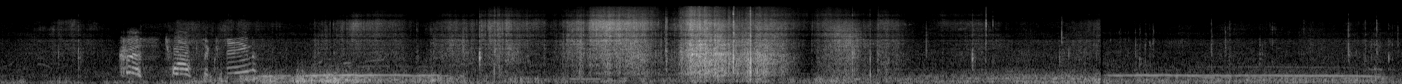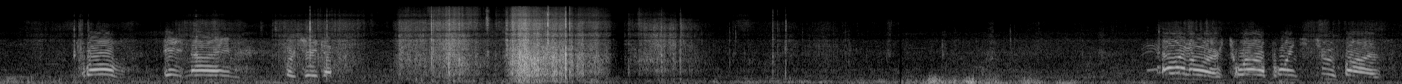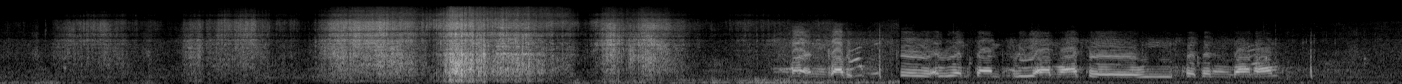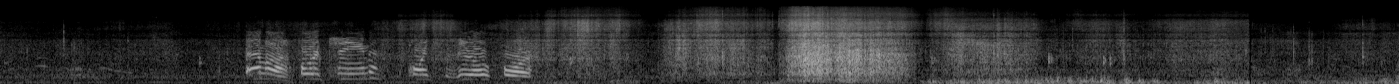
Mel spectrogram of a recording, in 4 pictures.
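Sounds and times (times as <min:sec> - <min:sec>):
ski edges scraping on snow: 0:00.4 - 0:10.0, 0:10.6 - 0:23.0, 0:25.6 - 0:37.0, 0:41.5 - 0:56.0
raised voices calling out: 0:01.2 - 0:04.8, 0:11.0 - 0:17.4.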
